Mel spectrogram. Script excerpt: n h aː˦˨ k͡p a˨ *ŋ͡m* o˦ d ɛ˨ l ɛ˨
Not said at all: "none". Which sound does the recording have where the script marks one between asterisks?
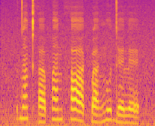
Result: ŋ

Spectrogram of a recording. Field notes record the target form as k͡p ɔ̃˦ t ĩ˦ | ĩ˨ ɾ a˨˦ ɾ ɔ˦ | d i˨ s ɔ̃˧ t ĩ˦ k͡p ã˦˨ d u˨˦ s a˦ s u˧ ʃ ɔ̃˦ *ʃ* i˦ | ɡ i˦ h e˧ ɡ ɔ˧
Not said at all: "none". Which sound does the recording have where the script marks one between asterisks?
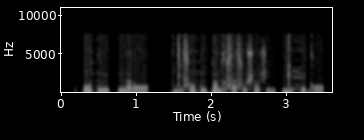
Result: ʃ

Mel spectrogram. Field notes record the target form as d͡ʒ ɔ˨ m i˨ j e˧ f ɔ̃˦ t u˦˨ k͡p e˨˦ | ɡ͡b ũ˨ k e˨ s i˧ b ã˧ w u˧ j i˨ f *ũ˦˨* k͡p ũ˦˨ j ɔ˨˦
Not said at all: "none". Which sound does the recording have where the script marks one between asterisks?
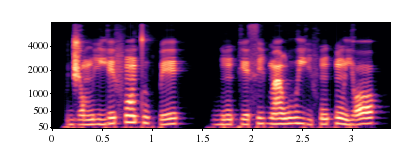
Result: ũ˨˦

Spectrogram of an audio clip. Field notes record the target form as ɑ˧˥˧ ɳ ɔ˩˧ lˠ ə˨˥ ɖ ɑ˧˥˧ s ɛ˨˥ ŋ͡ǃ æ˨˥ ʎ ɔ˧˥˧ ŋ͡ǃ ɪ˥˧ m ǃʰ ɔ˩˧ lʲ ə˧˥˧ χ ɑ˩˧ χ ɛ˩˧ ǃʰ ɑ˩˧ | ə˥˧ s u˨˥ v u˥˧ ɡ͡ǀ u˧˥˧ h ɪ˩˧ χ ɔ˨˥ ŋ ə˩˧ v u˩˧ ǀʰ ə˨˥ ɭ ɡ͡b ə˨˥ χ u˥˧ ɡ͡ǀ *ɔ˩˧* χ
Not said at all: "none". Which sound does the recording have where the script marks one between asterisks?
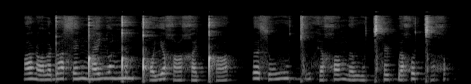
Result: ɔ˧˥˧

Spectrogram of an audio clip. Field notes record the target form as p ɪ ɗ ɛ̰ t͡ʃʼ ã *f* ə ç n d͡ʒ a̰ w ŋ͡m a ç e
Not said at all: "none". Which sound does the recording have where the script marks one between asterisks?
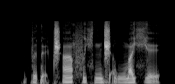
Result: f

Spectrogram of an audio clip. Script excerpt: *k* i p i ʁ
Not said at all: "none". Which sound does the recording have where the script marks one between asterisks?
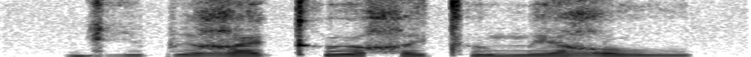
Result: ɡʱ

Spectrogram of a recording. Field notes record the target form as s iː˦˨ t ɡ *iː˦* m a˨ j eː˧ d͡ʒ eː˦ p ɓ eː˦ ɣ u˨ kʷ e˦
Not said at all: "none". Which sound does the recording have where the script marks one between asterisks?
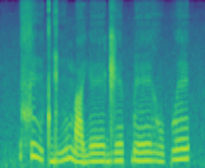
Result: iː˨˦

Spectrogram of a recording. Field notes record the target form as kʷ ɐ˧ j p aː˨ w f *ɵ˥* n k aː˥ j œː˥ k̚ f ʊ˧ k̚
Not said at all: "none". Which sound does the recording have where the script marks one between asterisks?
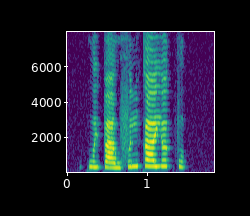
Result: ɵ˥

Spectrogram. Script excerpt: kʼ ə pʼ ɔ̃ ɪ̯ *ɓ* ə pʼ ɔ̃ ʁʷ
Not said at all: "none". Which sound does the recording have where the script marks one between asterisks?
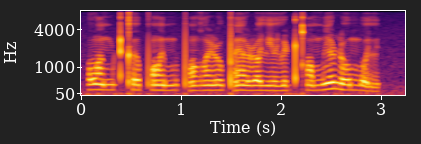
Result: m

